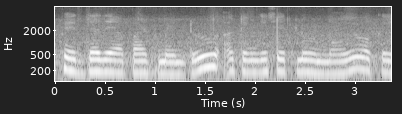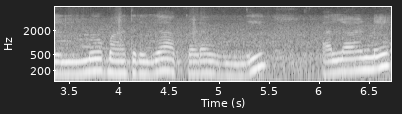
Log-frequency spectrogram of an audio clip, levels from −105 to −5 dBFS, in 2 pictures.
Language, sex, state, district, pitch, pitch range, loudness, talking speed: Telugu, female, Andhra Pradesh, Sri Satya Sai, 185 Hz, 175-195 Hz, -16 LUFS, 105 wpm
